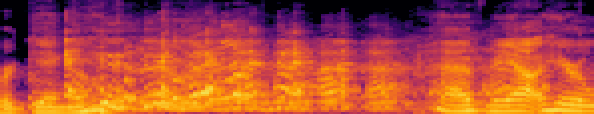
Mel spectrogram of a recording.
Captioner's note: laughter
